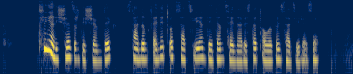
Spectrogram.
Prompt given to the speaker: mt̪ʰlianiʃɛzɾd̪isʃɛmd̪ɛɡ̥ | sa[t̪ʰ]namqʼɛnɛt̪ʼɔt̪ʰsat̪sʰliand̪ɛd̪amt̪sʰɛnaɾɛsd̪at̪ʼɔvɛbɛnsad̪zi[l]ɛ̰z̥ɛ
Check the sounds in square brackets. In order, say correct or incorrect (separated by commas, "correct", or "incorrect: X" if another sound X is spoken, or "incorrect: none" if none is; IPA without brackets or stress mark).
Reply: incorrect: none, incorrect: ɾ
